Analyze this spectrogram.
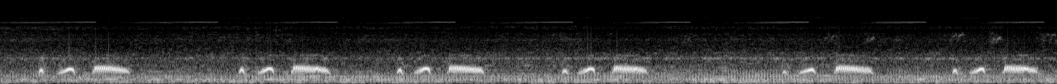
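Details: Cooing of a spotted dove (tekukur) during a young decoy's first ground-training session where a fierce wild bird turned up; a rhythmic phrase of two quick coos and a longer coo repeats about every two seconds, steady and soft.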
